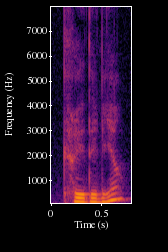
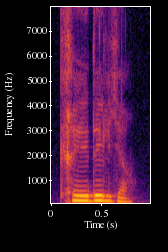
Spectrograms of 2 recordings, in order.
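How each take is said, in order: First: CRÉER DES LIENS softer, with LIENS rising into a question; puzzled echo question. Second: CRÉER DES LIENS stated firmly and louder, falling at the end; explanatory statement. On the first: Little prince repeats the fox's words back, soft puzzled question. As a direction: echo "créer des liens" quietly, asking what it means. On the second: Fox defines the word for the little prince, louder explanatory statement. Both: A narrator's reading.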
